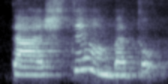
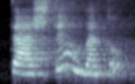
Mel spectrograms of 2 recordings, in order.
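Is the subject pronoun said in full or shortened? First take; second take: shortened; shortened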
